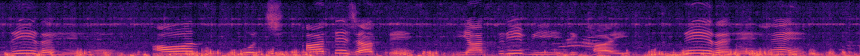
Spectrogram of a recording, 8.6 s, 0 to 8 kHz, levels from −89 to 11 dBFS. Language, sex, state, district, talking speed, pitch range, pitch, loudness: Hindi, female, Bihar, West Champaran, 90 wpm, 270-395 Hz, 330 Hz, -17 LUFS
